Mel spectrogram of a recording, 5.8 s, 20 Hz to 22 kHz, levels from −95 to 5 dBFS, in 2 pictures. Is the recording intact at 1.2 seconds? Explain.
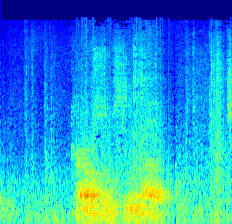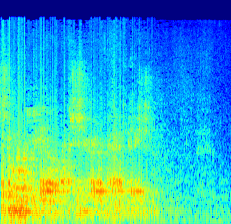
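No. Buffer tearing runs through the whole clip, including 1.2 s. Writer and playback have slipped within the ring buffer. About half of each period repeats audio from roughly 70 ms earlier. That gives a rattling 50 Hz buzz whenever sound plays.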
